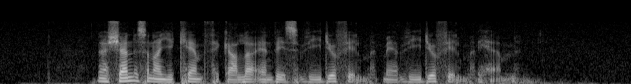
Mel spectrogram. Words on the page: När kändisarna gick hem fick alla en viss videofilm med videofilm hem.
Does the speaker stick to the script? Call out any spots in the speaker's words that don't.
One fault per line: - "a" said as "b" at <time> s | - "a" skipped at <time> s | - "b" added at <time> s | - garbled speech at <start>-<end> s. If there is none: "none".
none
